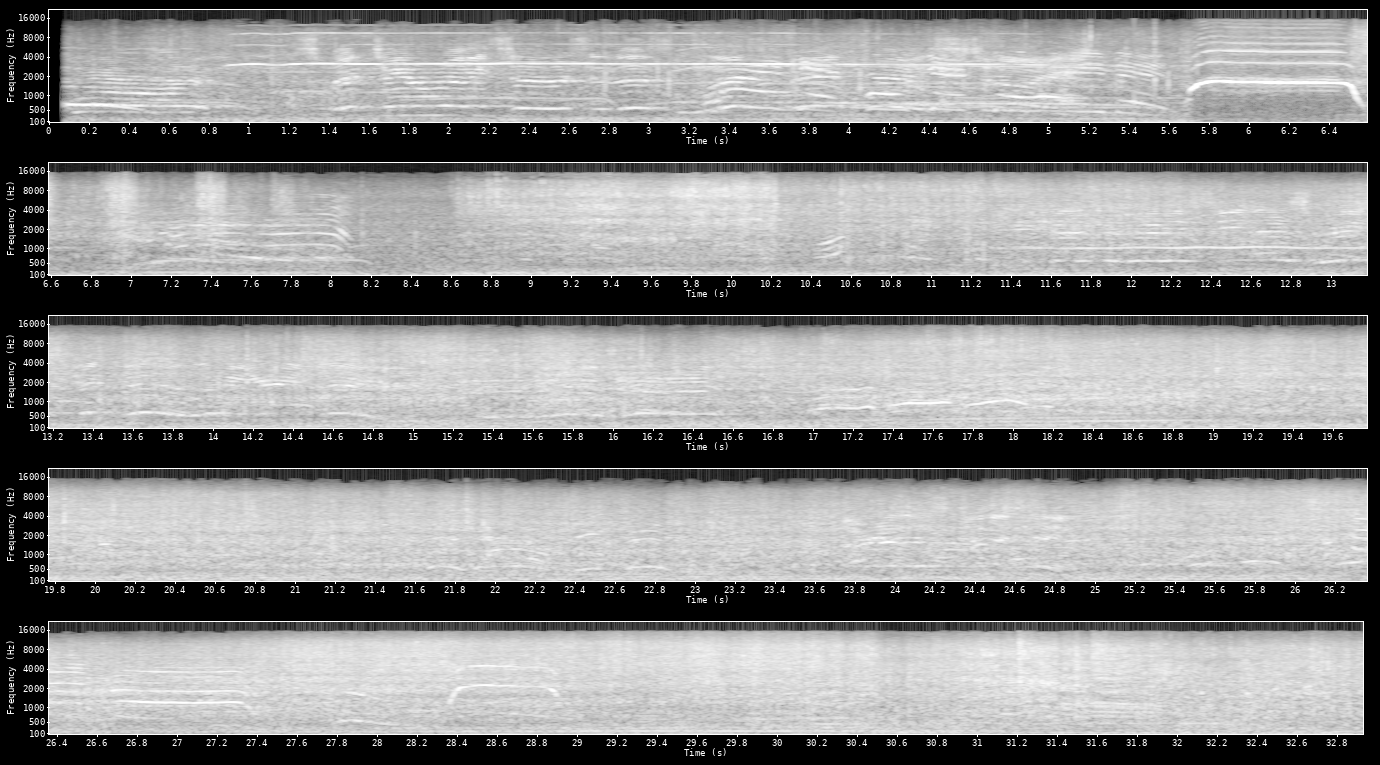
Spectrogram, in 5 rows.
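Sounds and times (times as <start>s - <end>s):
indistinct crowd voices: 0.1s - 32.9s
racing car engines: 0.1s - 32.9s.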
